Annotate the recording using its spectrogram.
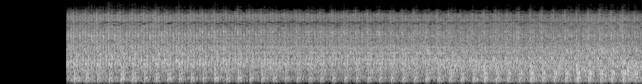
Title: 2.25d rattling noise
